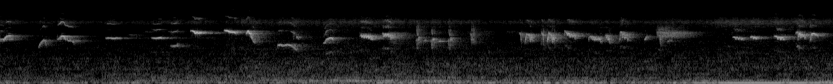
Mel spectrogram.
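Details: Javan grey-throated white-eye, also known as cak gentong, singing a clear ngriwik tutor song for caged birds. Continuous high, twittering chatter with rising and falling whistled slurs, loud and busy throughout, over a low background hum.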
